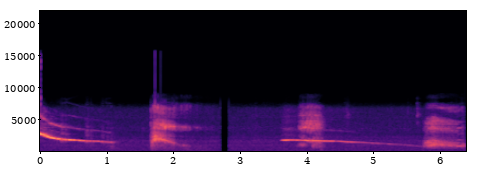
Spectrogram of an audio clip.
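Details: Pet blue-fronted amazon imitating bombs dropping: two long pure whistles that glide steadily downward, each followed by a breathy, noisy burst like an explosion, with a quiet gap between them.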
